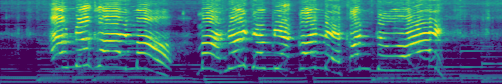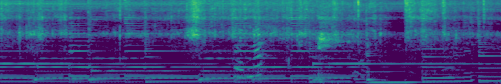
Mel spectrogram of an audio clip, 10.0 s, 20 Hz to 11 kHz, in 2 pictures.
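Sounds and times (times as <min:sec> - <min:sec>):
background music: 0:00.0 - 0:10.0
girl's high-pitched voice: 0:00.5 - 0:04.5.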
